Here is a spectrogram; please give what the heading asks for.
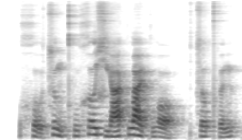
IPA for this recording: x o̰˨˩ ʊ̯ t͡s ʊ˥˩ ŋ kʰ u˧˥ x ɤ˥ ɕ j ä˧˥ k w a˥˧ ɪ̯ k w ɔ˥˩ | t͡s ɤ˥ pʰ ə˧˥ n

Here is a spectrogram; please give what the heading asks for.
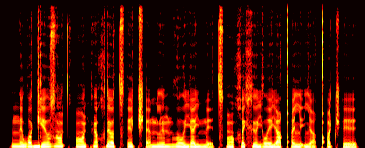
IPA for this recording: n ɪ w ɔ ɡʲ e o̯ z ɔ̃ t͡sʼ ɔ̃ kʲ ɔ̃ χ ɾʲ ɔ t͡sʼ ɪ t͡ʃʼ ɛ̰ m lʲ õ m ð o j ɛ j m ḛ t͡sʼ õ χ ɪ xʲ o j o e̯ j ɪ qʼ ɪ lʲ ḛ lʲ ɛ̰ qʼ ʊ t͡ʃʼ ɪ

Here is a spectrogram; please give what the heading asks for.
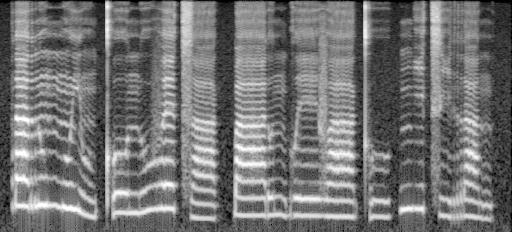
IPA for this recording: ɾ a˦ r ũ˦ m ũ˦ j ũ˨ kʼ o˦ n u˦ β ɛ˦ t͡s aː˨ k͡p aː˦ ɾ ʊ˦ n ɡʷ eː˦ v aː˦ kʼ u˦ | ŋ i˦ t͡s i˨ r a˨ n

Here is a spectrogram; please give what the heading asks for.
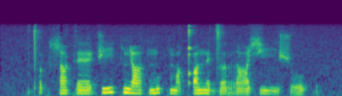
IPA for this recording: tʼ ʌ k ɬ ɑ k ɾ ɛː t͡ʃ iː k ɲ ɑː k m u k m ɑ qʼ o n̪ ɛ d͡z ʌ r ɑː ɕ iː ʃ o k

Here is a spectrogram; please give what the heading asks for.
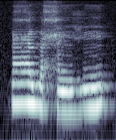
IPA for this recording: ʕ ɨ ħ ẽ ɦ ẽ

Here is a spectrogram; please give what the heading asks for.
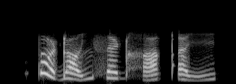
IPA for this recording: t ɔ˥˩ ɖ ɒ˧˩˧ ʎ s ɜ˦ ɖ χ ɑ˩˥ qʼ i˧˩˧

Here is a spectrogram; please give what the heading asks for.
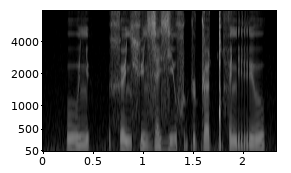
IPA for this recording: u lʲ | x ø lʲ x y lʲ z ɛ zʲ e xʷ ə ʈ y ʈ œ ǃʰ ə lʲ rʲ u

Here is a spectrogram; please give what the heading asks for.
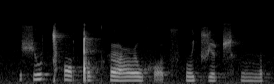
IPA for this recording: ʃ ʊ ǀʰ ɔ ǃ ʊ kʰ œ ʕ u x ɔ̰ t͡sʰ ʊ t͡ɕ ʏ ʈ͡ʂʰ ə̤

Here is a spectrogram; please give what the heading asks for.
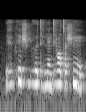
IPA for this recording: ɾ ɛ̤ pʰ e ʃ bʱ ə t ɛ̤ n ɛ̃ dʱ ɛ tˤ ə ʃ ẽ

